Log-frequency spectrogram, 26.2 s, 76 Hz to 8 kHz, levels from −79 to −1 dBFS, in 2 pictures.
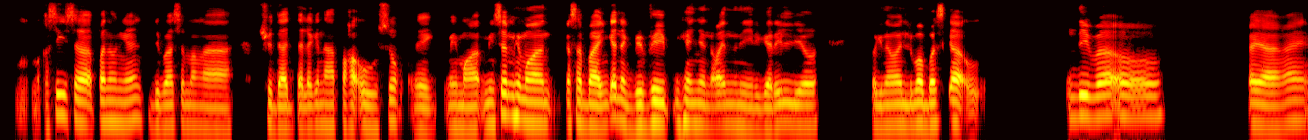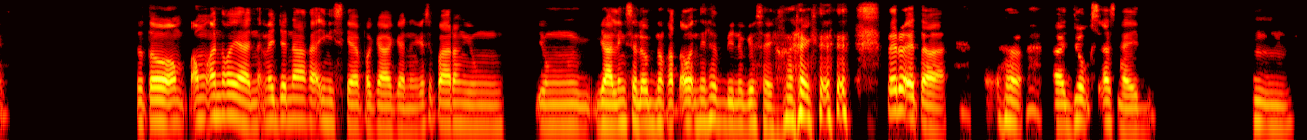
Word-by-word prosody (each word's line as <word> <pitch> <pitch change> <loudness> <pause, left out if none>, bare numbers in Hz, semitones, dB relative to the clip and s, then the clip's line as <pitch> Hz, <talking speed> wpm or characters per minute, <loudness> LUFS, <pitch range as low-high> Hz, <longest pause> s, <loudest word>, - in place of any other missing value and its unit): hmm, - - -19
kasi 170 +8 -2
sa 145 -3 +3
panahon 140 -1 -2
ngayon, 145 +2 -3
'di 125 0 -7
ba? 125 - +1
Sa 125 0 -8
mga 115 -2 -4 0.2
siyudad 120 -3 0
talaga 120 +1 -3
napakausok, 125 +1 -3 0.2
eh. 110 -1 -4
May 120 0 -6
mga 120 +1 -1
minsan 135 +7 +1
may 165 -2 0
mga 135 -1 +3 0.2
kasabayan 130 -2 +2
ka 160 - +4
nagvi-vape 130 +1 0
ganiyan 130 -2 -2
o - - -1
kaya 120 - +1
naninigarilyo. 125 +1 -3 0.5
Pag - - -6
naman 125 0 0
lumabas 130 +1 +2
ka 145 - +5
u - - -7 0.9
di 170 +1 +1
ba? 165 - +2
Oo, 80 +1 -1 0.8
kaya 130 -2 +2 0.2
nga 140 - -3 0.2
eh. 175 - -21 1.3
Totoo 145 +1 +6 0.2
amp 130 - -14
ang 155 +2 -1
ano 165 +1 +3
kaya 150 -6 +6
medyo 150 +3 -2
nakakainis 145 -2 0
kaya 125 -1 +1
pagka 120 -1 0
gano'n. 110 0 -7
Kasi 125 - -8
parang 130 0 +1
yung, 125 0 -10 0.3
yung 125 -1 -5 0.4
galing 130 +1 +4
sa 145 - 0
loob 135 -1 +1
ng 135 - 0
katawan 135 +1 +3
nila 145 +3 -2
binuga 135 0 -3
sayo, 120 -4 -4
mga 155 +3 +4
gano'n. 165 +5 -1 0.4
Pero 200 +1 +5
ito 165 - +6
ah 110 -3 +3 0.3
uh-huh, 145 -2 -2 0.4
ah, 130 -1 +4
jokes 150 +2 -1
aside, 110 -5 0 1.1
mm. 125 -2 -8
130 Hz, 155 wpm, -26 LUFS, 125-140 Hz, 1.3 s, Totoo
